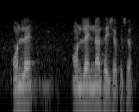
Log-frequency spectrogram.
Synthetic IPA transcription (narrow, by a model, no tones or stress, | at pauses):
ɔnlajn | ɔnlainːat̪ʰəiɕəkesə̰ɾ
